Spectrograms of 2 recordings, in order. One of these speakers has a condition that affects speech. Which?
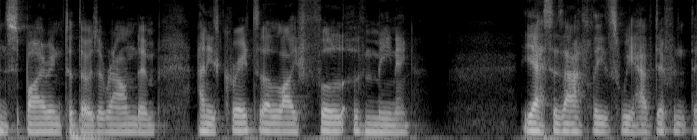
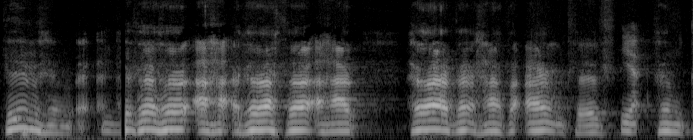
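The second: dystonia; rare movement disorder, affects mouth and hands; onset age 23, diagnosed five years later; mouth impairment affects speech.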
